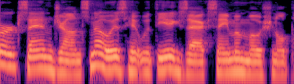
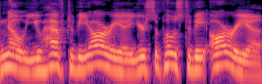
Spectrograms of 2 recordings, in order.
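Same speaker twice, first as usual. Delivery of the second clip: mock desperate, frantic, urgent and insistent; 3 semitones higher than usual. Imagining a scene where a character screams at the fake Arya: imitating Theon screaming. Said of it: "screaming at her".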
